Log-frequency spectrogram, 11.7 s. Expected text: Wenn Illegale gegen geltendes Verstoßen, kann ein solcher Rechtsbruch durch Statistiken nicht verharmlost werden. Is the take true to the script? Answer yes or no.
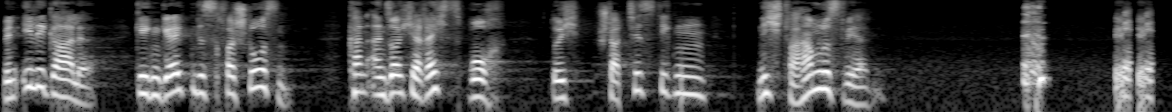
yes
